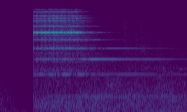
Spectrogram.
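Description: A bell rings loudly for about half a second, then rings out and fades over the next second and a half.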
